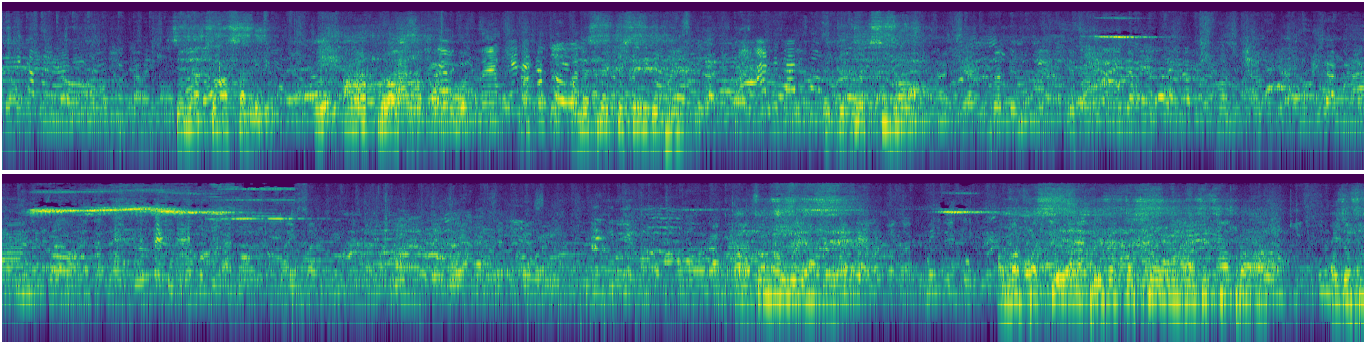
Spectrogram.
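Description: A man greets people calmly.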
